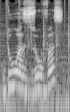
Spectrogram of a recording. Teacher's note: temos o vozeamento do S por conta da vogal seguinte u que é vada Ou seja a vogal empresta o seu vozeamento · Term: fricativa vozeada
